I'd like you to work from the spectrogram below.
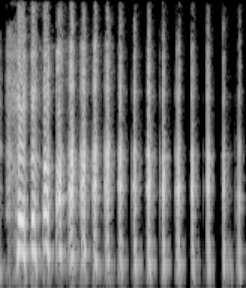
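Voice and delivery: a long eerie laugh drifting out of the dark; eerie ghostly laugh. Acted. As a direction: laugh like a spirit hidden in the fog. (भुतहा डरावनी हँसी)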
